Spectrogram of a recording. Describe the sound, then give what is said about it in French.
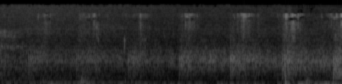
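High-heeled footsteps clicking on a school floor, a faint, steady series of sharp heel taps at an even walking pace, with no voices. “il y a souvent ses talons qui claquent et ses bijoux qui s'entrechoquent”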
